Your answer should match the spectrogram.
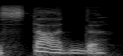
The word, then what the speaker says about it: stade: Un stade. Same thing here. Final is not pronounced.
